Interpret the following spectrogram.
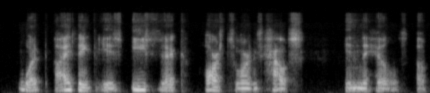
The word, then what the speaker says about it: Hartshorn: But in fact, his name and his pronunciation was Hartshorn, because in this heraldry device, you can see hearts, or what the English called heart, deers. And so the family was actually Hartshorn.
